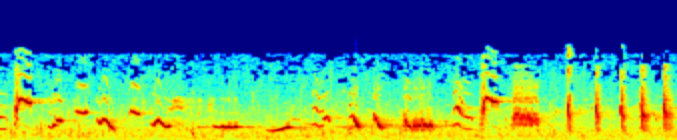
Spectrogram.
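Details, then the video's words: White-rumped shama singing, used as a master recording to train other birds, over trickling water and nature sounds: rapid high whistles, sweeping slurred notes and a long steady whistle, then quick repeated sharp clicks and a buzzy burst. "Kicauan Murai Batu yang Menggoda Telinga"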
